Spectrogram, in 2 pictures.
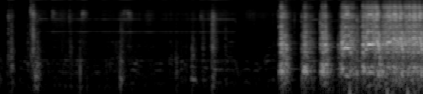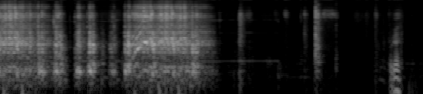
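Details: Old fuel-injected Yamaha Vixion: two bursts of fast starter cranking, neither catching, so the bike turns over but won't fire. A dead spark plug is blamed; the ignition coil and spark are being checked. Crank, no start.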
